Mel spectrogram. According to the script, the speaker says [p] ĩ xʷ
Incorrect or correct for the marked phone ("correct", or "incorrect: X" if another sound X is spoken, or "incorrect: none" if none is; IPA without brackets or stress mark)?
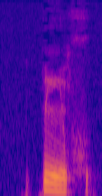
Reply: correct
